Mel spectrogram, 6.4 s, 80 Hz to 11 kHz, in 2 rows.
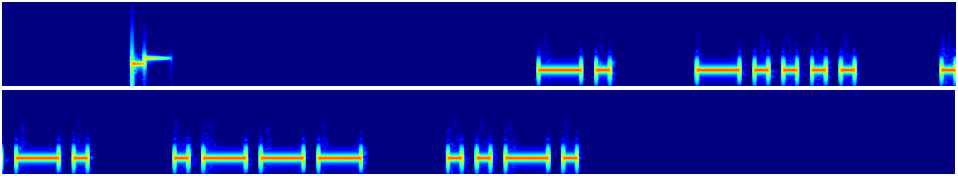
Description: Morse code, heard as a keyed tone, about 25 wpm, spaced as for 18 wpm, 700 Hz. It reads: N6RJF
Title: USA Call Signs - 2x Character Spacing - 25wpm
